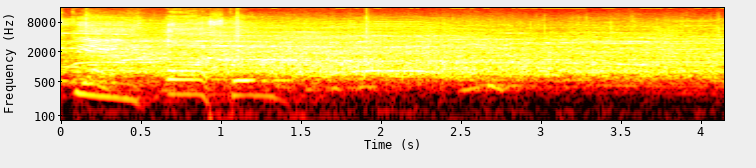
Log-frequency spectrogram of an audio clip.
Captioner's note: crowd cheering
